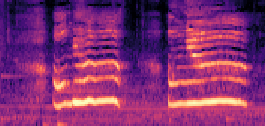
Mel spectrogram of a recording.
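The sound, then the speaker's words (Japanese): A baby cries in two long, drawn-out wails, each lasting about a second with a short pause between them, heard beside a waterfall. The cries are loud and high-pitched, with no talking over them. “滝のそばまで来るとおにゃおにゃおにゃと赤ん坊の泣き声が聞こえてきました”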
